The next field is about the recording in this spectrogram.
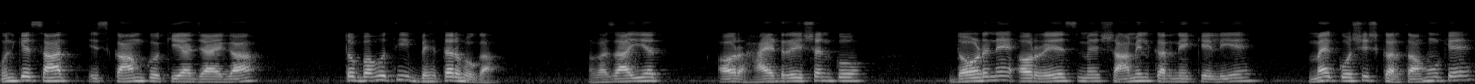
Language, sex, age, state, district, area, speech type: Urdu, male, 18-30, Bihar, Purnia, rural, spontaneous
